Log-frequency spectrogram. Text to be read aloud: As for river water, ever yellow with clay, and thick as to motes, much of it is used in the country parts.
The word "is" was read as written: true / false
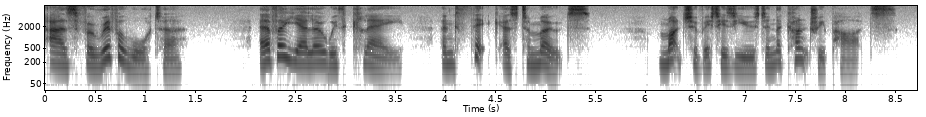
true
